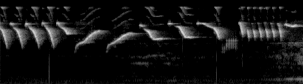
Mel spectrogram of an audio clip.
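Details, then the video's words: Energetic canary song, played to coax mute canaries back into singing: a quick run of descending chirps, then smooth rising and falling whistles, ending in a fast, even trill. "CUITAN KENARI 100% GACOR"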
